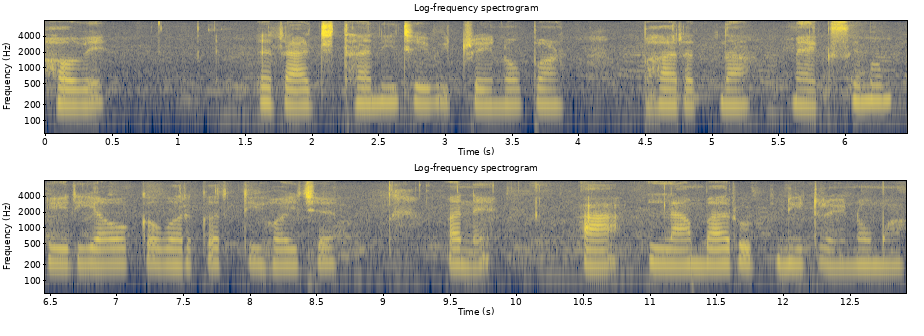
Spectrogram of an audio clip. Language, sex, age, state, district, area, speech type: Gujarati, female, 30-45, Gujarat, Valsad, urban, spontaneous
